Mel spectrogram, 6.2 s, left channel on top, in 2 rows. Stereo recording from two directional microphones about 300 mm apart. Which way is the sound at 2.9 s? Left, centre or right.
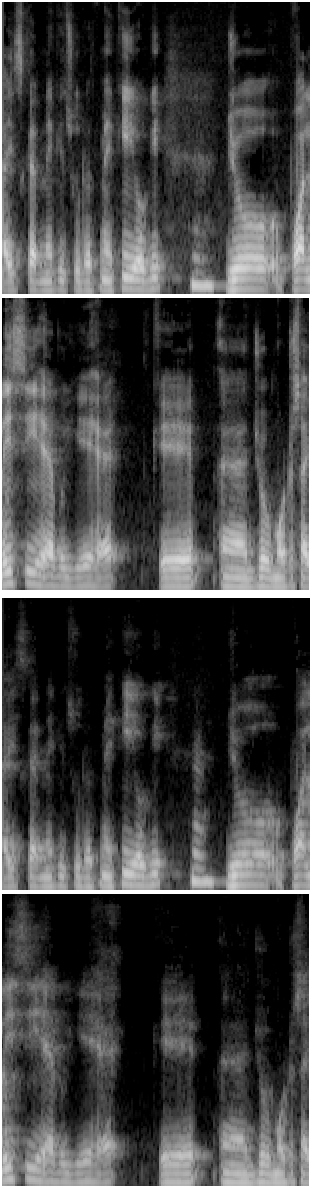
Centre.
